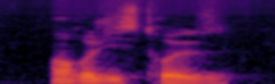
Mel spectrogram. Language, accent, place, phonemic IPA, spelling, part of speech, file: French, France, Lyon, /ɑ̃.ʁ(ə).ʒis.tʁøz/, enregistreuse, adjective, LL-Q150 (fra)-enregistreuse.wav
- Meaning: feminine singular of enregistreur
